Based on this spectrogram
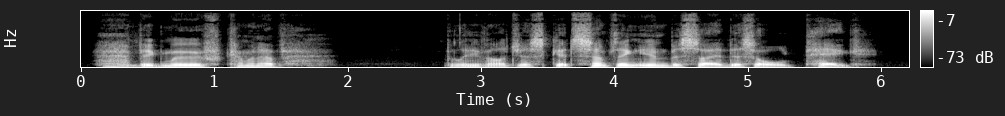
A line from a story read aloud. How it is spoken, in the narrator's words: He mutters to himself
